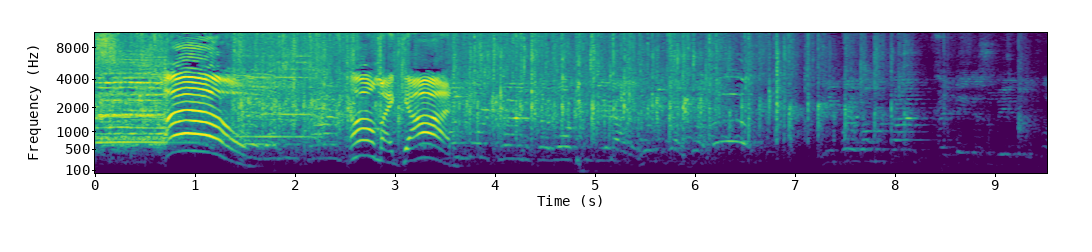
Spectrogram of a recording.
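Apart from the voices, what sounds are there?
audience applause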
